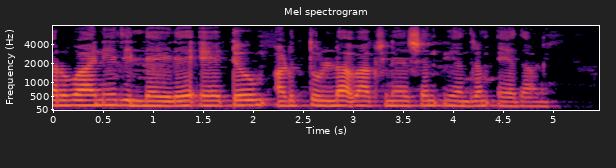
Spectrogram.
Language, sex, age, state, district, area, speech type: Malayalam, female, 30-45, Kerala, Malappuram, rural, read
